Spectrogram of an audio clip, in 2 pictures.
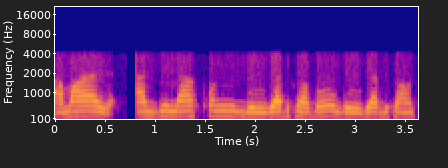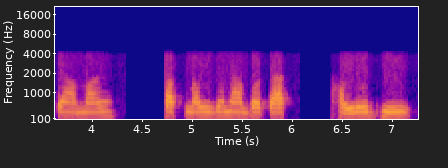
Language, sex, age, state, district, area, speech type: Assamese, female, 60+, Assam, Golaghat, urban, conversation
